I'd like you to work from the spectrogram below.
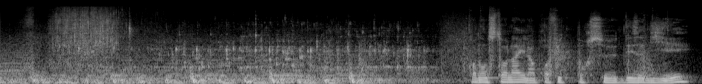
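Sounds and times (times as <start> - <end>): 
water running from a bathroom tap: 0.4 - 4.7
speech: 4.8 - 7.0.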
